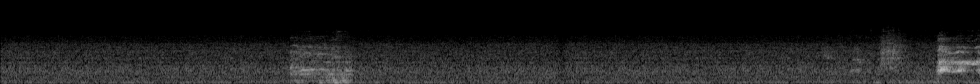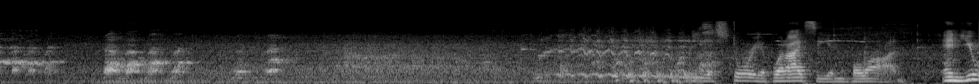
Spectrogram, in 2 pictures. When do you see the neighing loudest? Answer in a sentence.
The loudest moment of the neighing is at 16 seconds.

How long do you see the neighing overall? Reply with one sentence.
You can hear the neighing for 3 seconds altogether.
